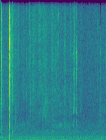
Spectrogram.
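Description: A single sharp click shortly after the start and a fainter one about a second in, over a low steady hum, as a greased slider pin is handled and pushed into its rubber boot on a brake caliper.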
